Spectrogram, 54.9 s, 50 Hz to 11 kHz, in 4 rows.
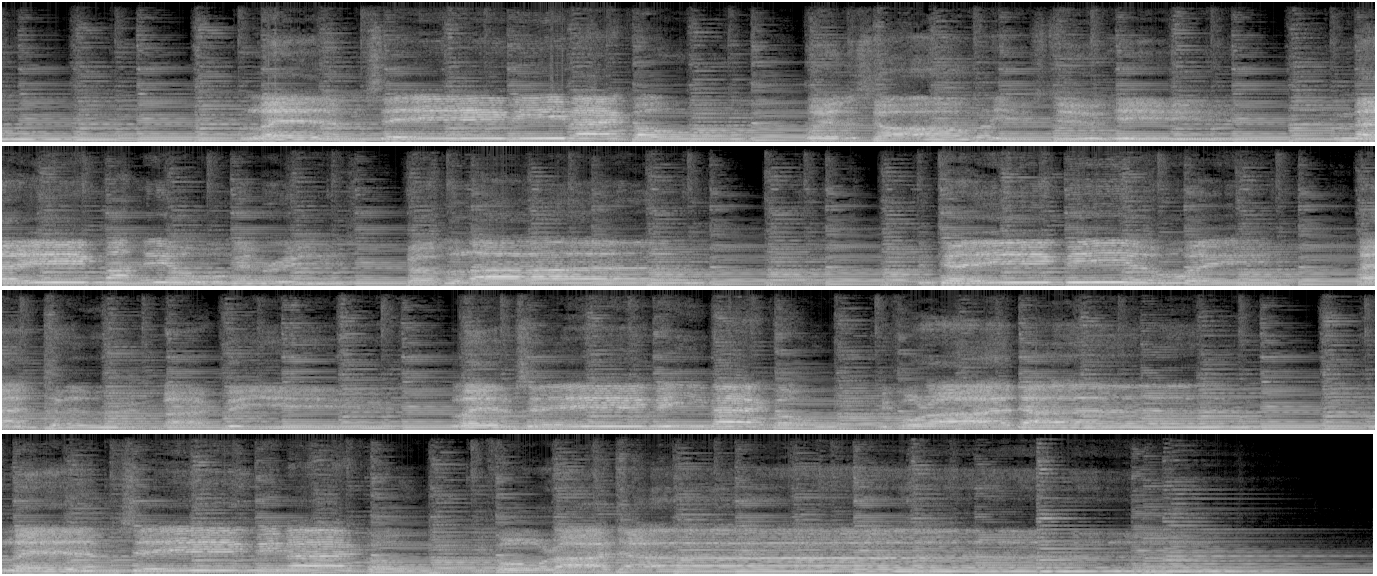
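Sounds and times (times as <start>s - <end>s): acoustic guitar strummed and picked: 0.0s - 54.9s
sliding guitar melody: 0.0s - 54.9s.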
